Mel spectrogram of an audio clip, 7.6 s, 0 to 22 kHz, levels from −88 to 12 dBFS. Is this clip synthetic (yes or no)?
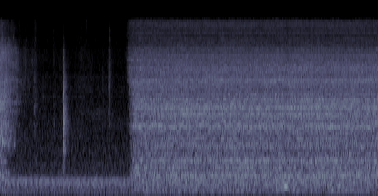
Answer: no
